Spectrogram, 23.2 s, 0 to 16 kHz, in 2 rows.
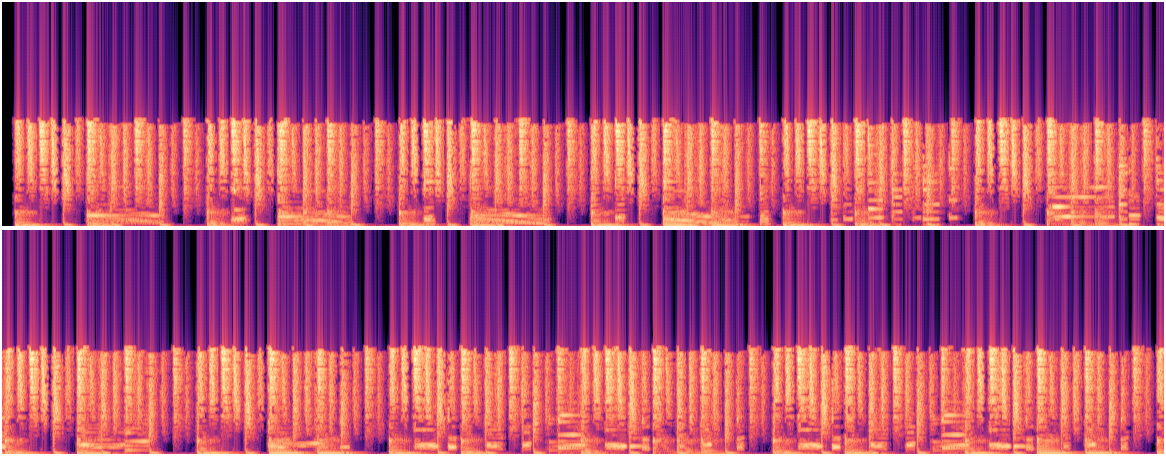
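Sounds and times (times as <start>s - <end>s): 
jazz music: 0.2s - 23.2s.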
